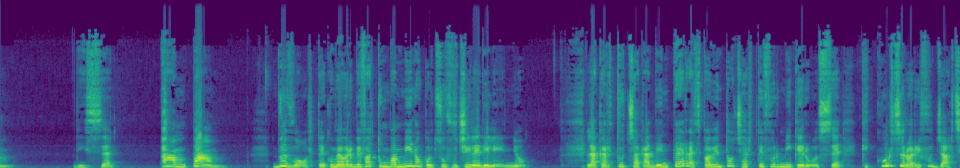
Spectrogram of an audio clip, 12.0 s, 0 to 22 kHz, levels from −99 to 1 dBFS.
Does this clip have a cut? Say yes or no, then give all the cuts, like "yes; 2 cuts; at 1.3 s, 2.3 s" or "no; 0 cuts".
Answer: no; 0 cuts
